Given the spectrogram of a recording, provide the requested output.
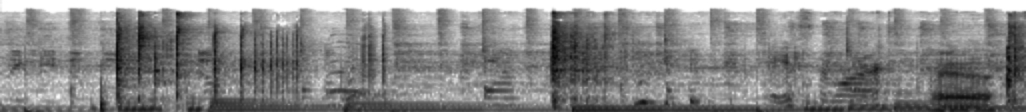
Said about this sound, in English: Some nice dice sounds.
